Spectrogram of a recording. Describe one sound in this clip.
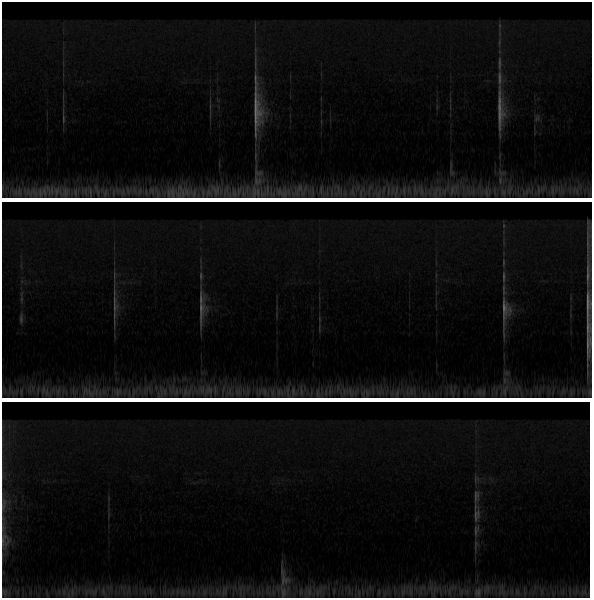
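Small plastic beads click and tap as they are pressed onto a sticky surface.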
